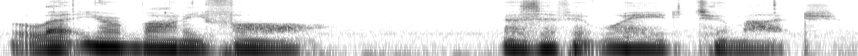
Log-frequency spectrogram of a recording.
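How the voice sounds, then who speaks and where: A man voicing a gentle, reassuring hypnotist in a hushed, breathy guided meditation that often slips toward a whisper, with long deliberate pauses. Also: low-pitched, exaggerated voice. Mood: calm, soothing. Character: gentle male hypnotist Count, calm and reassuring. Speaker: hypnotist, audio host.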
